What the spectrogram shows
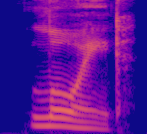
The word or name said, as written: lloyd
